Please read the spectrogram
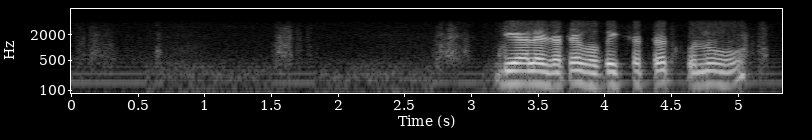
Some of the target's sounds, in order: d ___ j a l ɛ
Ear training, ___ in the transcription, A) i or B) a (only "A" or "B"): A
